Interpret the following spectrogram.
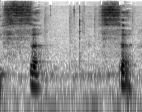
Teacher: if you're learning the Castilian Spanish, that's the Spanish dialect of Spain, of the people of Spain, then the sound is going to be th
